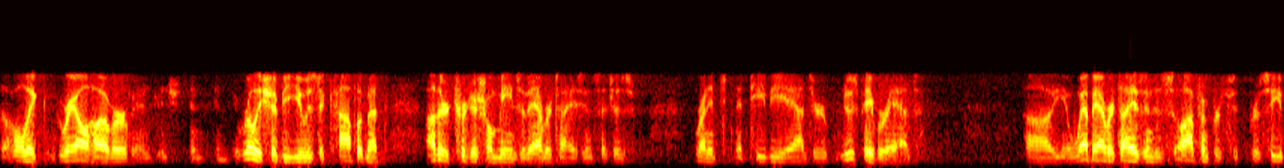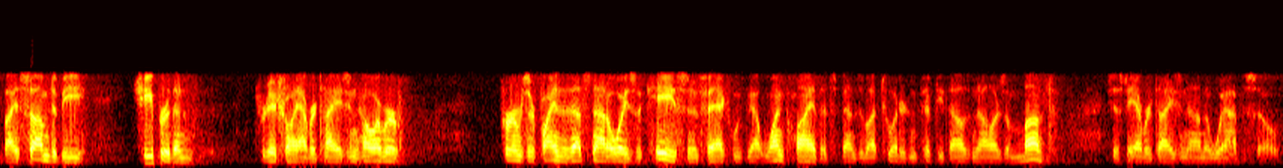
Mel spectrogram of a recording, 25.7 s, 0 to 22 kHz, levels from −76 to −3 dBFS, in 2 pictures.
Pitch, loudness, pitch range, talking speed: 95 Hz, -17 LUFS, 95-100 Hz, 180 wpm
